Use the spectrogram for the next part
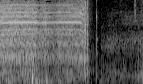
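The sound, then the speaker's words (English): A power drill whines steadily for under a second as it bores a hole for a drinking straw through a thin plastic bottle lid, then cuts off abruptly, leaving a few faint clicks and handling noises. “So, I will drill a hole in this lid carefully not putting my hands behind it.”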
